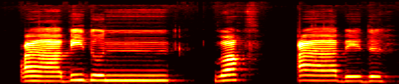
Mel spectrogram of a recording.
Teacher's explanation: وقف کی صورت میں دال پر قلقلہ ہوگا، دال حروف قلقلہ میں سے ہے، عابد، وقف عابد۔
